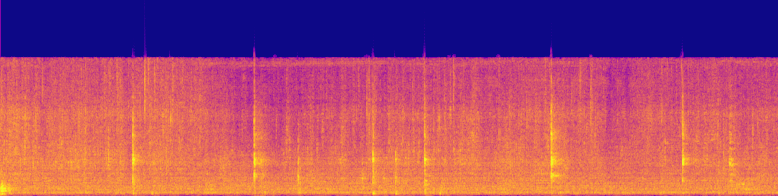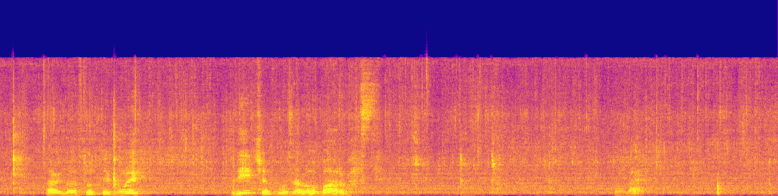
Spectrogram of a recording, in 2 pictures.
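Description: A wooden spoon scrapes and stirs food in a pot.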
